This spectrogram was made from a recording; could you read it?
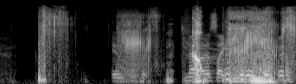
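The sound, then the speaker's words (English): A person imitates a wet fart with their mouth, a few sputtering, buzzy bursts with flapping texture, fairly loud, with no real talking. “that would sound like a wet fart.”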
